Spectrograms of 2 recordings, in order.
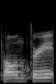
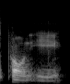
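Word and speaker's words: Pon-3: I thought the 3 was supposed to be like, because it's like techno, so it's E actually. Well, I don't know how you pronounce that, just that it is a 3, but... Yeah, it's a 3, but it's Pone E.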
